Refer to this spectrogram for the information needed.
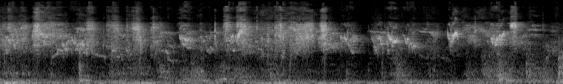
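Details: Budgerigars give rapid scratchy squawks and chirps in rising and falling waves, pulses of louder calling every second or so above a low background hum.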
